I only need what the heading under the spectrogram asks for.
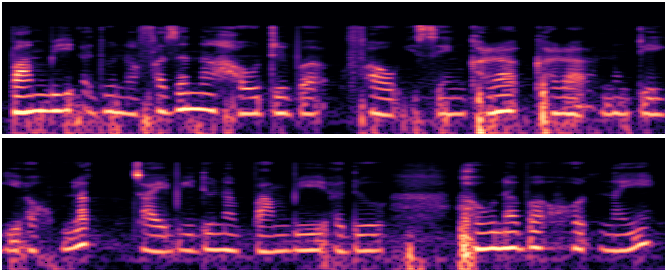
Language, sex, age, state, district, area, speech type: Manipuri, female, 18-30, Manipur, Chandel, rural, spontaneous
